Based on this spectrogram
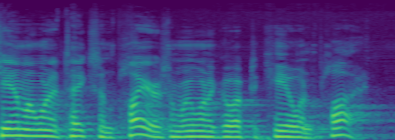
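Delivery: ordinary delivery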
